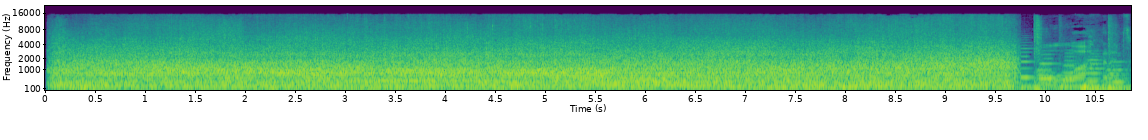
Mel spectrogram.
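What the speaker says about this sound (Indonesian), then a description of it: "Di sini ada truk pengangkut ekskavator." A truck carrying an excavator drives past with a loud, steady, broadband road roar lasting about ten seconds, then cuts off as a short voice-like sound appears at the end.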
